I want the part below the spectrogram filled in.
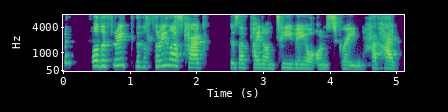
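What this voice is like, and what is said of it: Usual voice. Nothing is said of it.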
